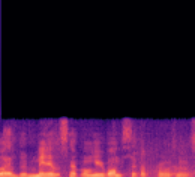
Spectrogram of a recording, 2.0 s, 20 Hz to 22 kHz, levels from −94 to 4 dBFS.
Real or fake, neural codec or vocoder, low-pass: fake; codec, 16 kHz in and 24 kHz out, 0.6 kbps, FireRedTTS-2 codec; 7.2 kHz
